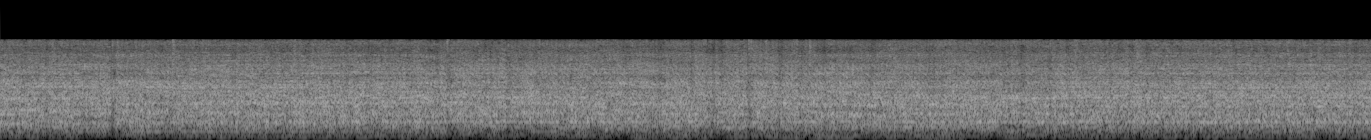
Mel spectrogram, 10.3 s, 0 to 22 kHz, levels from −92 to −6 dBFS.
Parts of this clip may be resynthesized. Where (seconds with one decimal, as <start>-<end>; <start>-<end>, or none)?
0.6-1.3; 3.2-8.0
